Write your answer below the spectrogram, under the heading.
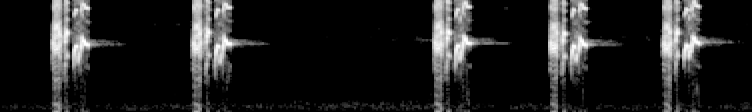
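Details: Sooty-headed bulbul calling loudly and clearly, a lure for other bulbuls. Five short chattering phrases end in a drawn-out note, with a longer pause near the middle.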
